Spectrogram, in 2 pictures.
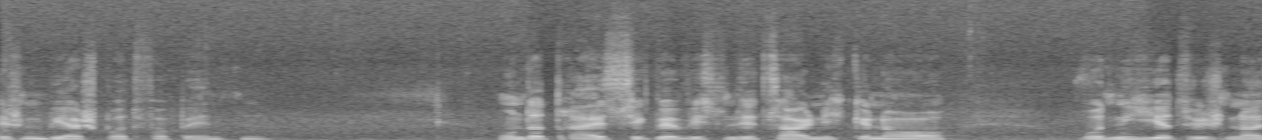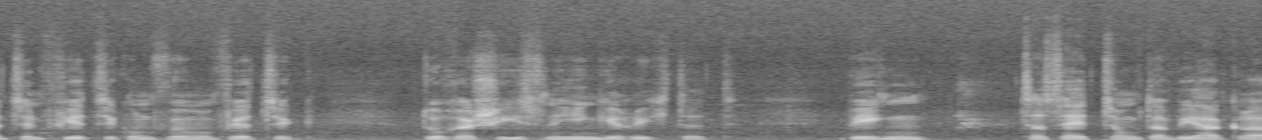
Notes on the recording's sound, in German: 20. Gedenkveranstaltung für die Opfer der NS-Militärjustiz. Im Donaupark in Wien-Kagran. Ungeschnittene Aufnahme der Gedenkveranstaltung.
